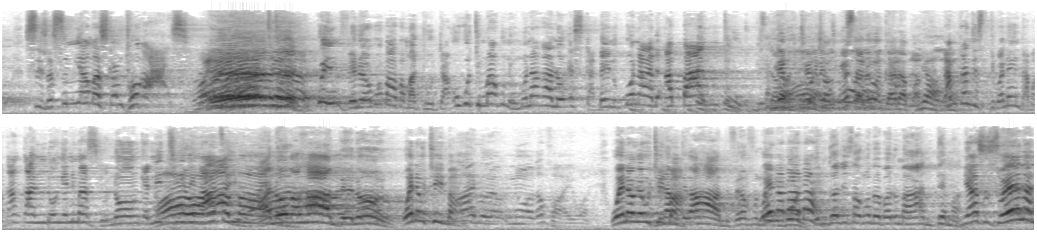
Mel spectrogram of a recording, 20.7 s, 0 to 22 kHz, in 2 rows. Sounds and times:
Speech: 0:00.0 - 0:20.6.

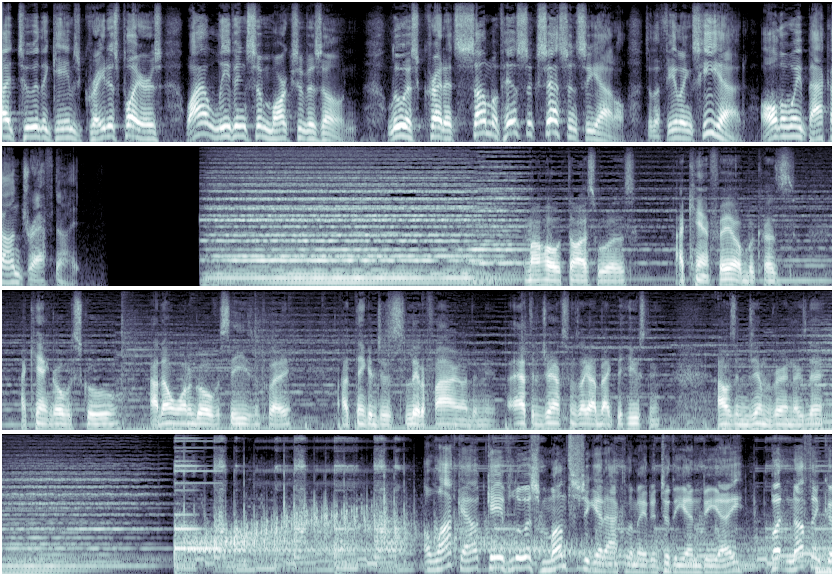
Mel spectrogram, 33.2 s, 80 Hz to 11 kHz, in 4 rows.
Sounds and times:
Speech: 0:00.0 - 0:09.1, 0:13.5 - 0:16.2, 0:16.8 - 0:23.2, 0:23.8 - 0:24.8, 0:29.1 - 0:33.2
Music: 0:10.3 - 0:33.2.

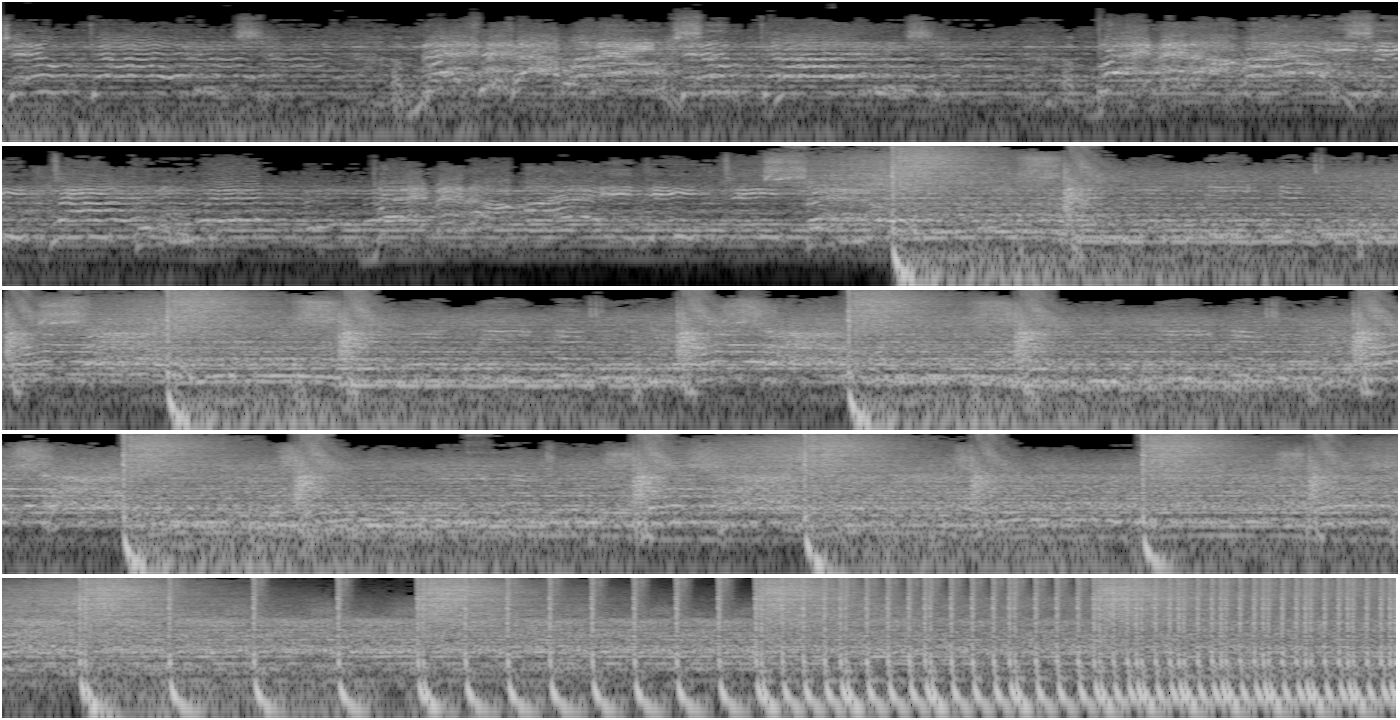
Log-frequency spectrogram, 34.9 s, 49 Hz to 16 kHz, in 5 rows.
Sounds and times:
Dubstep: 0:10.7 - 0:34.8.

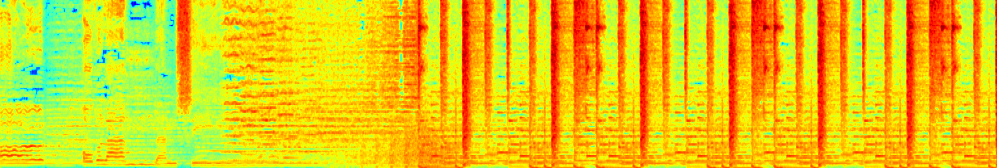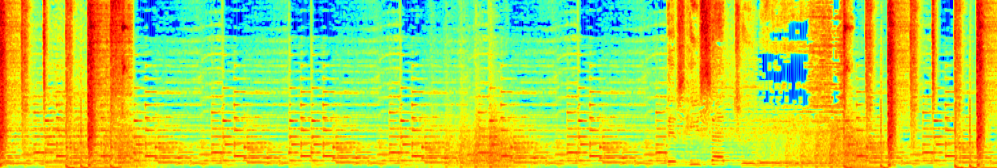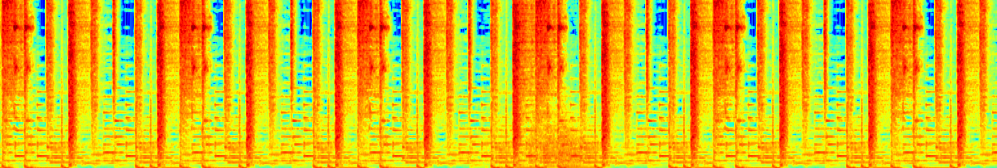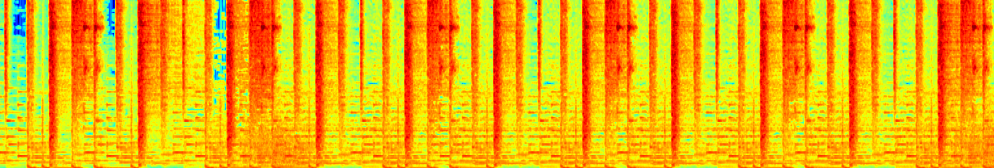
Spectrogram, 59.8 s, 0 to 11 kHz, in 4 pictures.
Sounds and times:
Hip hop music: 0:02.9 - 0:59.7.

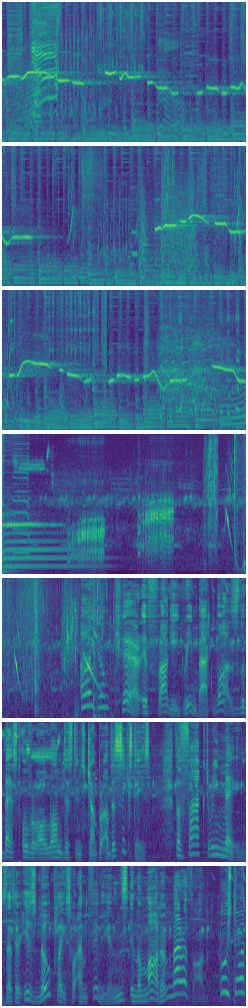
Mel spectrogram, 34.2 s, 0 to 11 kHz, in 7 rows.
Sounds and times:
Croak: 0:15.0 - 0:21.8.

